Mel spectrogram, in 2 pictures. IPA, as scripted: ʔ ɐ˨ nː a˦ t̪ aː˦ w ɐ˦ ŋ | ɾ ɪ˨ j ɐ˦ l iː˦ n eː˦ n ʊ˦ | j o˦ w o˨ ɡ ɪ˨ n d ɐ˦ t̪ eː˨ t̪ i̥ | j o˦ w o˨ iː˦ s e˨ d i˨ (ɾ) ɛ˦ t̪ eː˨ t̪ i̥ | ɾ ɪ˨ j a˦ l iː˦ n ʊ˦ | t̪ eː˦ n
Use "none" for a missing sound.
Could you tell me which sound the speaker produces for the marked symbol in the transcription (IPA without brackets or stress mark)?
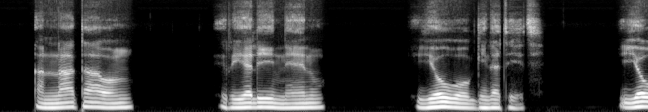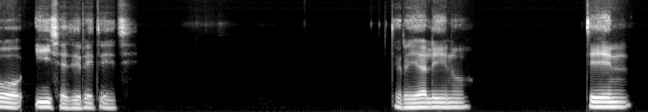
ɾ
